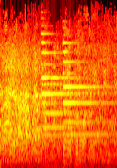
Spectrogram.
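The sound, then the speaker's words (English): A doorbell rings with a bright, sustained chime that lingers for a couple of seconds, heard fairly clearly over a murmur of people talking in the background at a Thanksgiving gathering. “Can anybody hear the doorbell?”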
